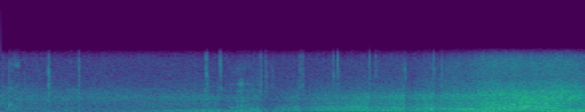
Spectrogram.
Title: Pike Clunking noise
